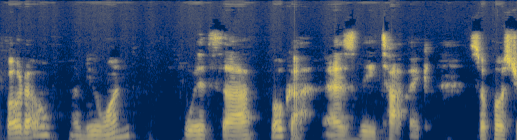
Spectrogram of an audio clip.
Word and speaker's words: bokeh: Bokeh, B-O-K-E-H. In Japanese, it doesn't have the H. It's just bokeh. But then I think most people in the world would pronounce it the wrong way.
